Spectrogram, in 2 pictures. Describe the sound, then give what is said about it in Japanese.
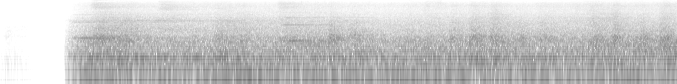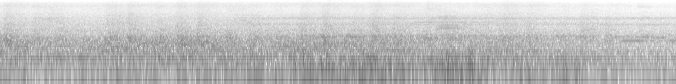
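Subway station ambience at Nagoya Station on the Nagoya subway Higashiyama Line in Japan: a loud, steady roar of rumbling train noise and rushing air that starts abruptly and fills the space evenly throughout, with no voices. “名古屋地下鉄東山線名古屋駅の音”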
